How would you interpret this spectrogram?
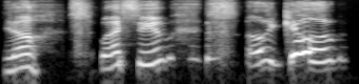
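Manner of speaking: hammed-up weepy promise of revenge; a put-on sob rising to a wail; mock tearful vow. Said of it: "And he's like".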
